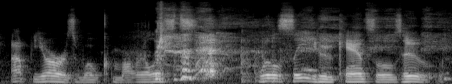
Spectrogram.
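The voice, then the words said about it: Impression of a cartoon character's voice. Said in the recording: “my Ditsy impression”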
